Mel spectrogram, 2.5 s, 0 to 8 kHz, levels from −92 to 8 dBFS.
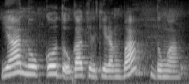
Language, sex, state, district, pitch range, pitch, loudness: Garo, female, Meghalaya, South Garo Hills, 190-250 Hz, 215 Hz, -16 LUFS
